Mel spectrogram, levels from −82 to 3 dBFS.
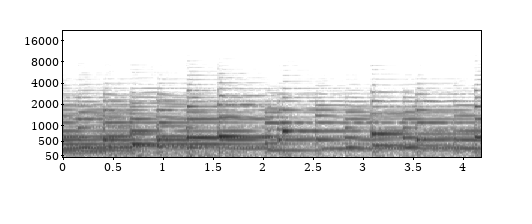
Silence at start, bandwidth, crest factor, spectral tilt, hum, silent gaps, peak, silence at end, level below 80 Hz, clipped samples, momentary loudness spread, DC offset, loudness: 0 s; 7 kHz; 14 dB; -8 dB/octave; none; none; -8 dBFS; 0 s; -50 dBFS; under 0.1%; 8 LU; under 0.1%; -22 LUFS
